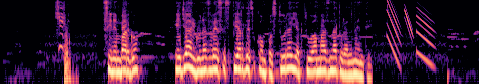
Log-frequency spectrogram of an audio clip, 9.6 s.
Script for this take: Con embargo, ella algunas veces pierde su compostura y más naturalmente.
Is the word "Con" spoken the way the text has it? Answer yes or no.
no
